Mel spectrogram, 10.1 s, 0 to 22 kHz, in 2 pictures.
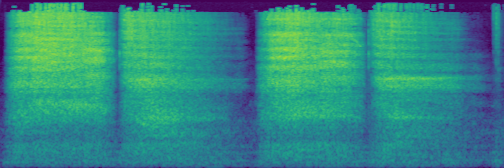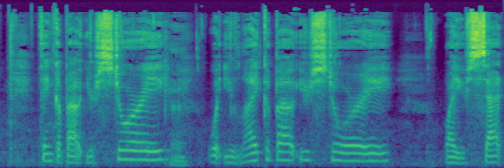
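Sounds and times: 
deep breathing during a group breathing exercise: 0:00.0 - 0:05.4
speech: 0:05.5 - 0:10.0.

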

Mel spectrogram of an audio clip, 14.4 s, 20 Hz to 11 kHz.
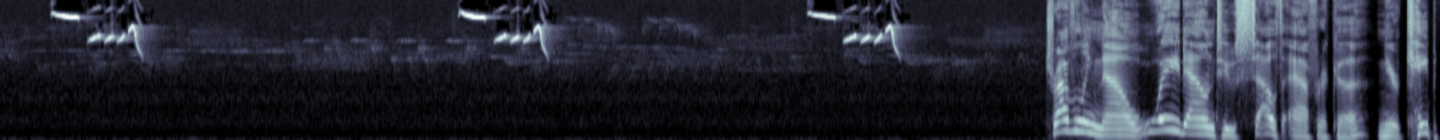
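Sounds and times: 
Azure Tit calling in a riparian forest along the Charyn river, Kazakhstan: 0:10.5 - 0:14.4
speech: 0:10.5 - 0:14.4.

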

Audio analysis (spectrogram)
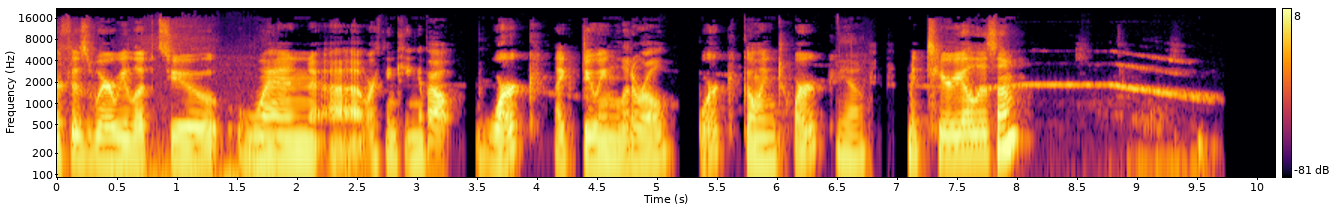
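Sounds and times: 
speech: 0:00.0 - 0:08.1
police siren wailing: 0:08.1 - 0:09.7.

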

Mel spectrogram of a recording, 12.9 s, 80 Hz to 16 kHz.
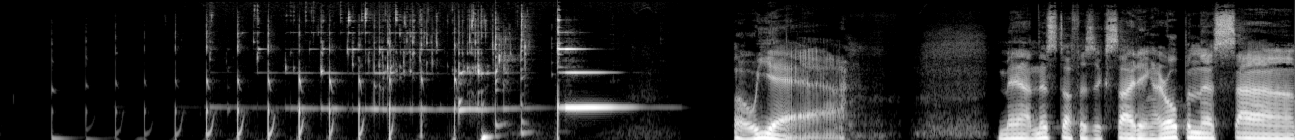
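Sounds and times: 
bright ringing clink of glass: 0:01.8 - 0:06.8
Franc 2017 wine glugging into a glass: 0:02.0 - 0:06.4
speech: 0:07.6 - 0:08.2, 0:10.0 - 0:12.9.

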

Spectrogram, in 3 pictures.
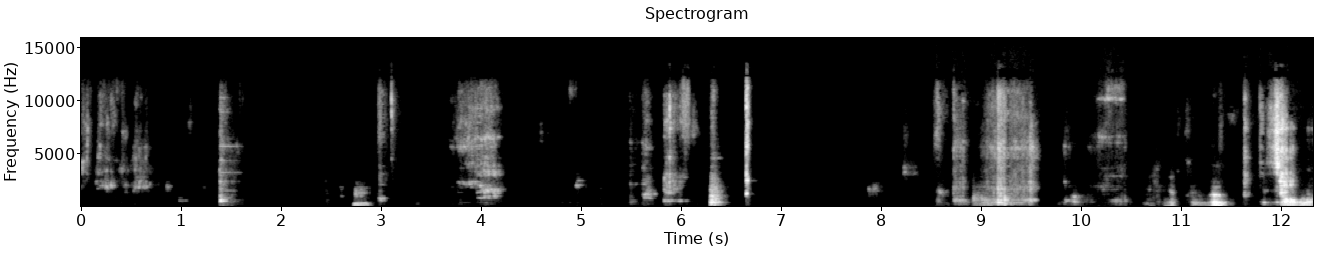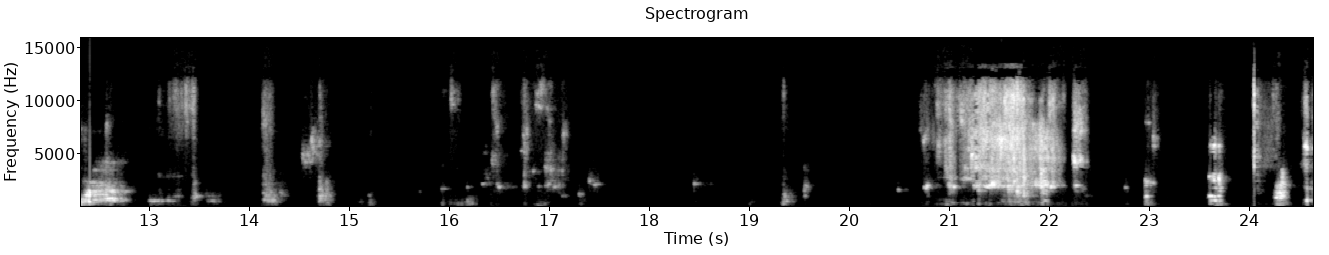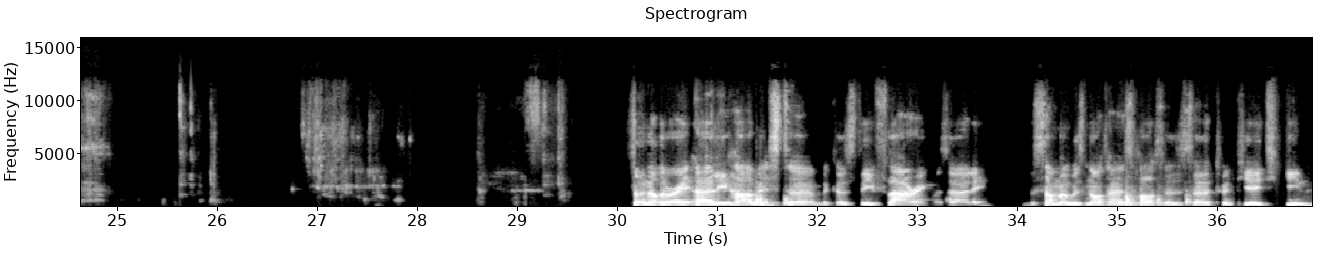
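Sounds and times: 
speech: 0:02.8 - 0:03.1, 0:11.3 - 0:12.8, 0:30.2 - 0:36.9
wine pouring into glasses: 0:20.9 - 0:22.2, 0:26.9 - 0:27.6.

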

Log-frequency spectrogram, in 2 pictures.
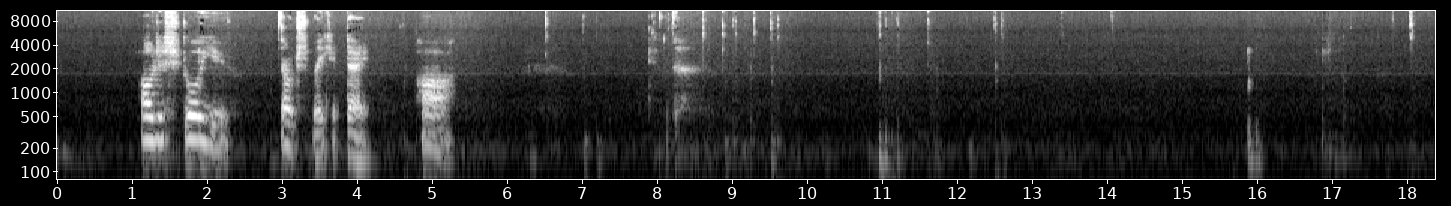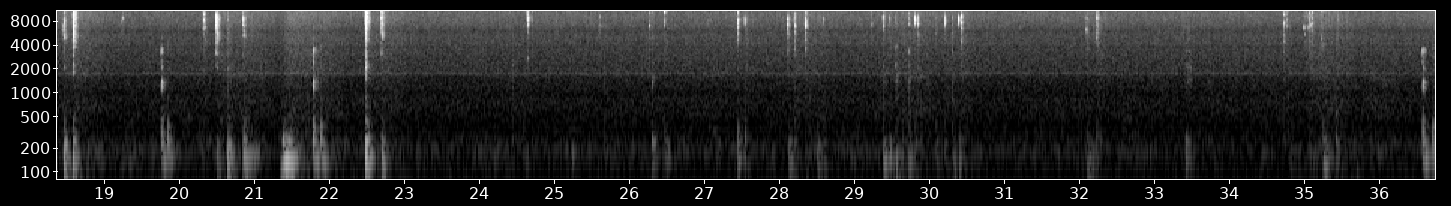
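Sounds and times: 
speech: 0:01.1 - 0:02.4, 0:03.0 - 0:04.2, 0:04.8 - 0:05.4
typing on a computer keyboard: 0:08.0 - 0:09.7, 0:10.9 - 0:11.8, 0:12.5 - 0:12.7, 0:18.0 - 0:18.7, 0:19.8 - 0:21.0, 0:21.8 - 0:22.8, 0:27.4 - 0:28.6, 0:29.2 - 0:30.5, 0:32.1 - 0:32.3, 0:34.7 - 0:35.4.

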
